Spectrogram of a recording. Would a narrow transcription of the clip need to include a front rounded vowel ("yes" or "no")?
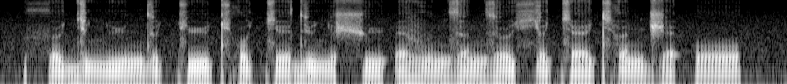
yes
